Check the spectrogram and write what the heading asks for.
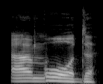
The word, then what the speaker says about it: Ord: I said Hoyt, but you said it was something else. Horde. Army Hammer. Horde. I don't know why I thought it was Hoyt. Anyway, Horde. Ord. O-R-D. Horde, yeah?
